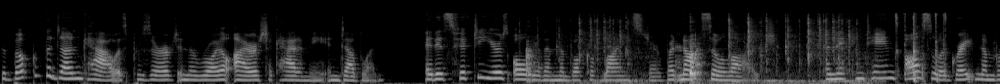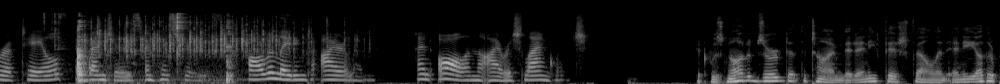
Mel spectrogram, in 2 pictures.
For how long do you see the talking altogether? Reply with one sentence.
You can hear the talking for 20 seconds altogether.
